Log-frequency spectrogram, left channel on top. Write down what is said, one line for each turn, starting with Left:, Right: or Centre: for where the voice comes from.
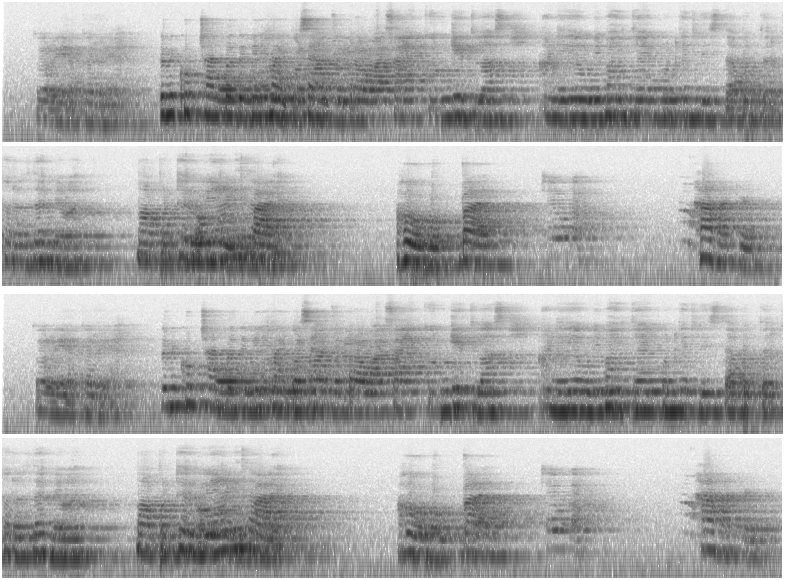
Right: करूया करूया
Left: खूप छान
Right: हो
Left: पद्धतीने
Right: हो
Left: माहिती
Right: तू पण
Left: सांगितली
Right: माझ प्रवास ऐकून घेतला - लास आणि एवढी माहिती ऐकून घेतली त्याबद्दल खरच धन्यवाद म आपण ठरवूया
Left: ओके
Right: आणि जाऊया
Left: बाय हो हो बाय
Right: ठेवू का
Left: हा हा ठेवा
